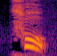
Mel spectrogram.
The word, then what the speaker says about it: 促: 促，平舌音，声母是 c。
